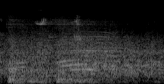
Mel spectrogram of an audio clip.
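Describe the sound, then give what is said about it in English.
A basketball being dribbled by Jazz player Jared Butler as he weaves in the lane before driving to the basket, its bounces thumping in a steady rhythm beneath a constant wash of arena crowd noise. “Butler weaving in the lane. Continues to maintain the dribble.”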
